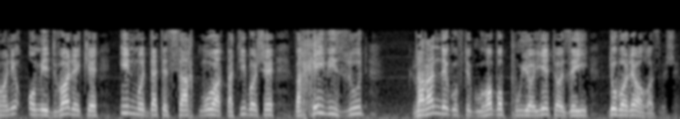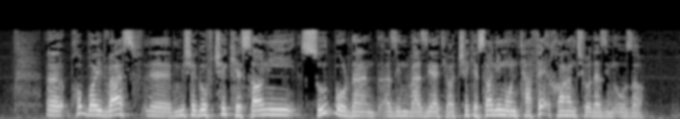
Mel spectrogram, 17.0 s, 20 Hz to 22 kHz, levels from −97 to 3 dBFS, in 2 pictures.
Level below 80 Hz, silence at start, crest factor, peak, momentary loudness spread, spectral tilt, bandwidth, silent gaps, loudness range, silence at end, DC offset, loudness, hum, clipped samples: -54 dBFS; 0 s; 18 dB; -2 dBFS; 9 LU; -4.5 dB/octave; 8.2 kHz; none; 4 LU; 0.45 s; under 0.1%; -20 LUFS; none; under 0.1%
